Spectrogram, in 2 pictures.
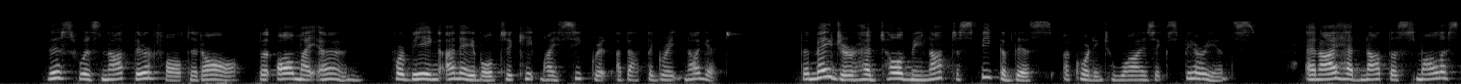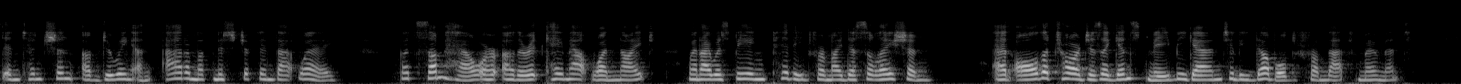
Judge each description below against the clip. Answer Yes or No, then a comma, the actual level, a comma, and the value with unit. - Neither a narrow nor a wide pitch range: Yes, average, 3.1 semitones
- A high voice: Yes, high, 230 Hz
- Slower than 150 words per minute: No, average, 170 wpm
